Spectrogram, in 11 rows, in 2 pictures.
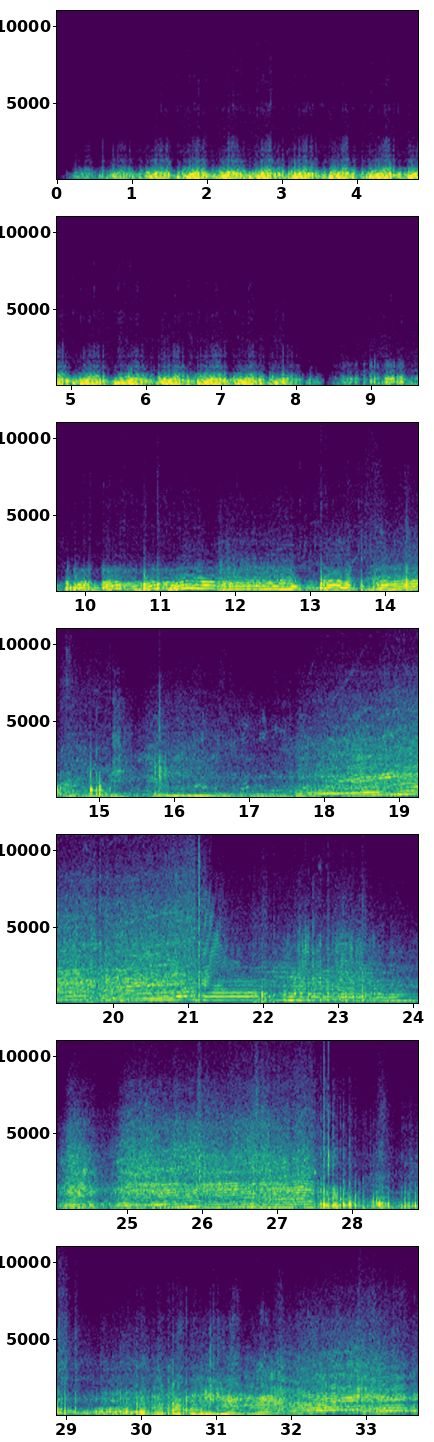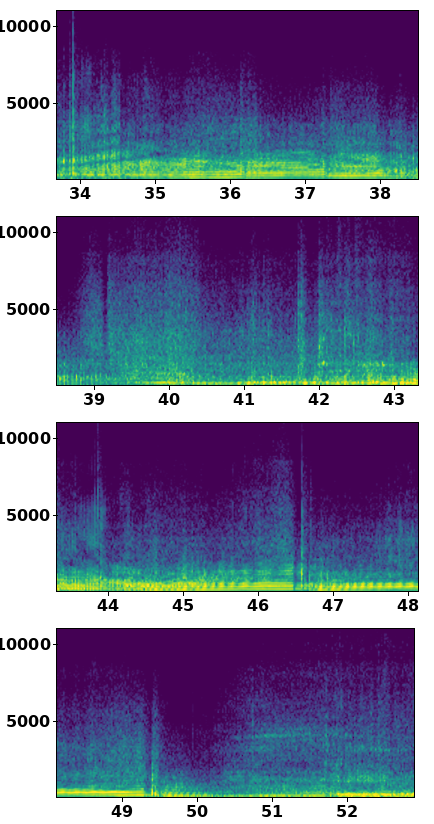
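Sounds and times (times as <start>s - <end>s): rally car engines accelerating: 0.1s - 52.9s.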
